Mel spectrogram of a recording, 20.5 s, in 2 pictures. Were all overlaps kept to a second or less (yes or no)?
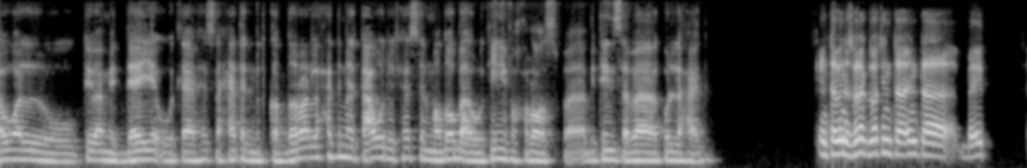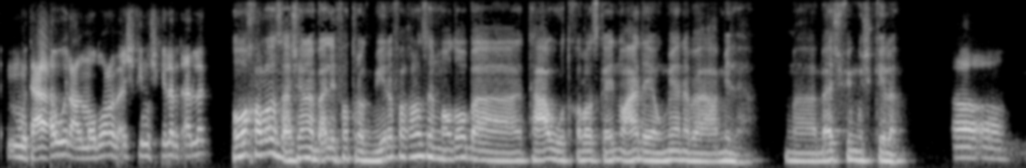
yes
